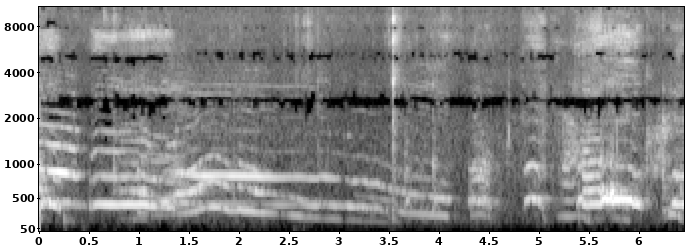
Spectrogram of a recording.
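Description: A baby's fussing cries: one long wail about a second in that slides down in pitch over some three seconds, then shorter whimpers and a louder cry near the end.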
